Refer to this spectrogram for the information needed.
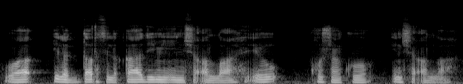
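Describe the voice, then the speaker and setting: A man's voice: fairly low pitch, fairly even intonation, moderate pace, creaky. Patient man teaching, dull lo-fi sound. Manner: patient step-by-step explaining, reading out Arabic words and translating them. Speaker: Arabic teacher. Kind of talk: recorded online lesson.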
